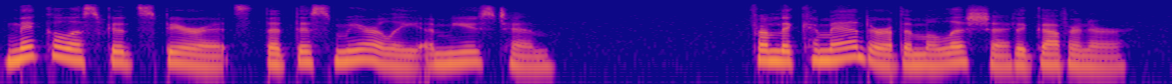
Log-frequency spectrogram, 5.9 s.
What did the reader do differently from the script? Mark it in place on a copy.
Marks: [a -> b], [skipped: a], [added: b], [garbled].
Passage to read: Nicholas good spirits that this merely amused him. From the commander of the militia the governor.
Nicholas good spirits that this merely amused him. From the commander of the militia the governor.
